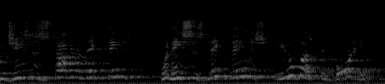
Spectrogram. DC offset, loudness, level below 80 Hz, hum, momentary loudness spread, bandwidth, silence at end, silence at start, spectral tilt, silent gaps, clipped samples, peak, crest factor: under 0.1%; -48 LUFS; -68 dBFS; none; 6 LU; 19.5 kHz; 0 s; 0 s; -3 dB/octave; none; under 0.1%; -30 dBFS; 16 dB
